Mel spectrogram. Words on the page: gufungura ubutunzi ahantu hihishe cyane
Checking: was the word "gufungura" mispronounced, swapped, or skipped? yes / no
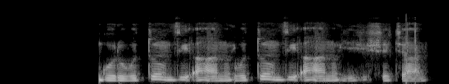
no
